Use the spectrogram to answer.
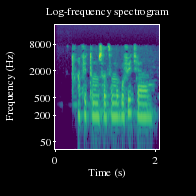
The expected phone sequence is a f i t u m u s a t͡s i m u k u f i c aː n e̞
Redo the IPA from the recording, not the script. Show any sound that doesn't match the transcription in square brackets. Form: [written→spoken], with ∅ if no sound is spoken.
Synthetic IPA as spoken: a f i t u m u s a t͡s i m u [k→ɡ] u f i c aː n e̞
